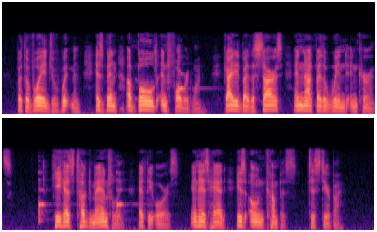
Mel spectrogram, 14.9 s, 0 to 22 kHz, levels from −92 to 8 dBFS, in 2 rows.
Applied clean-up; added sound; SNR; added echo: none; Bowed string instrument; 13 dB; none.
